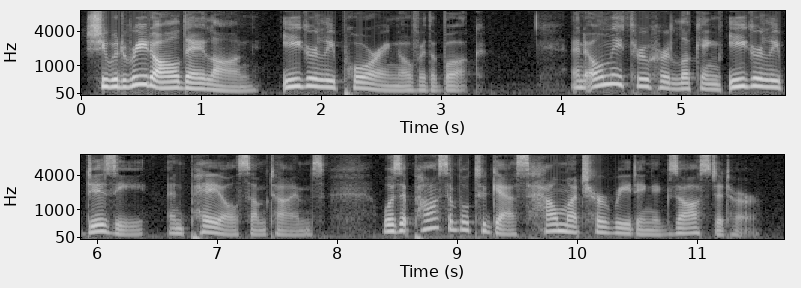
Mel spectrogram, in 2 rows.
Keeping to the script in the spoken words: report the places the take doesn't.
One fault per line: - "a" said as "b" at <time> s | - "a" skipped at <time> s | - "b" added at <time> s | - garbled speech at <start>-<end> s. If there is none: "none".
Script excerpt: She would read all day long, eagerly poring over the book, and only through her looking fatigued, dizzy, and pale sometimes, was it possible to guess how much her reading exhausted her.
- "fatigued" said as "eagerly" at 5.4 s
